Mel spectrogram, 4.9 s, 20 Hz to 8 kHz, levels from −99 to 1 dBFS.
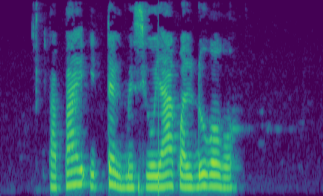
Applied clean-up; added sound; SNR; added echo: none; none; none; none.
